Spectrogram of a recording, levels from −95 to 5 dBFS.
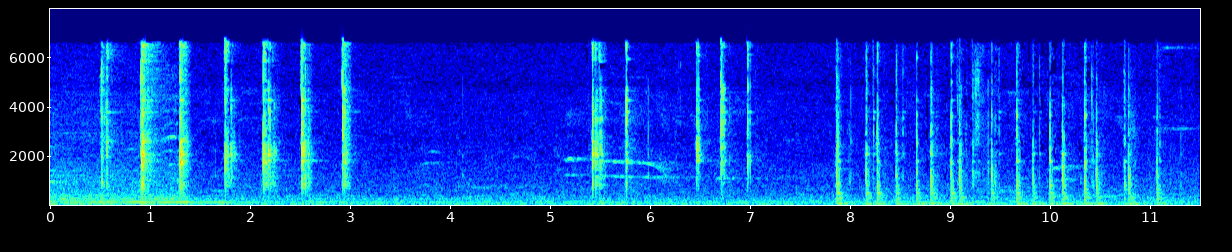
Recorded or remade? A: recorded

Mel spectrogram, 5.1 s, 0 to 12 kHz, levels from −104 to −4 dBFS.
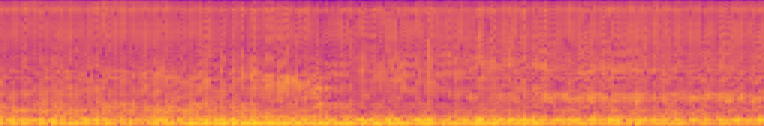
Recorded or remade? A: remade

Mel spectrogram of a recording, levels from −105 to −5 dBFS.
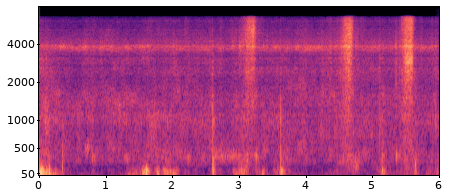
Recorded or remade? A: remade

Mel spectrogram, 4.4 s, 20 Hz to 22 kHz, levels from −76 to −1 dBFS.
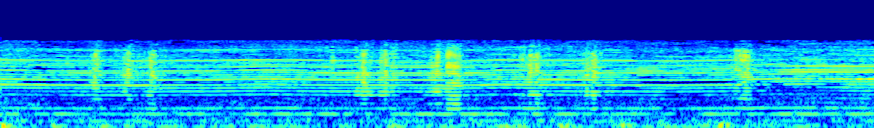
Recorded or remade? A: recorded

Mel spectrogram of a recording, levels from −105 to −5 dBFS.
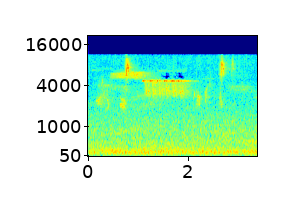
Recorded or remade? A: recorded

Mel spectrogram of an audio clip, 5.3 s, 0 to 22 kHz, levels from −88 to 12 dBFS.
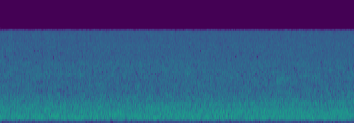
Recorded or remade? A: recorded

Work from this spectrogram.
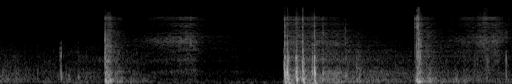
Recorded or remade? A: remade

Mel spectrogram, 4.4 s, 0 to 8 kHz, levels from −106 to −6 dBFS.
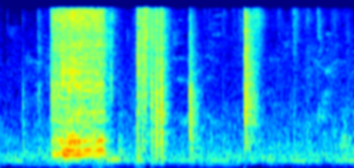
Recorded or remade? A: recorded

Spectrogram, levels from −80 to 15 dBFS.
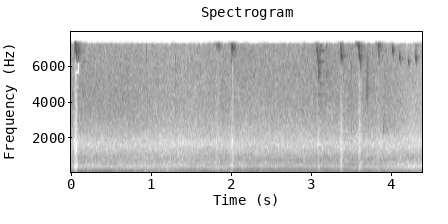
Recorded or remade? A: recorded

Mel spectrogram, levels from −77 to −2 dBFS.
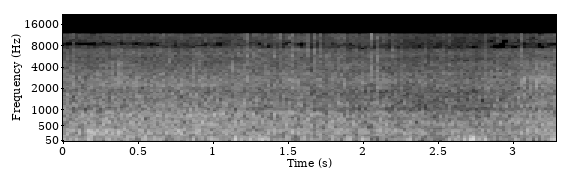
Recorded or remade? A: remade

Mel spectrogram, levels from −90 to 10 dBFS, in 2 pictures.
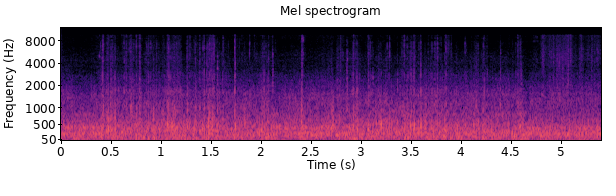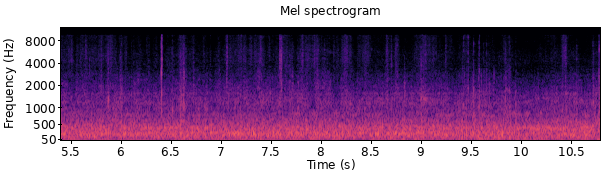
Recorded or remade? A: remade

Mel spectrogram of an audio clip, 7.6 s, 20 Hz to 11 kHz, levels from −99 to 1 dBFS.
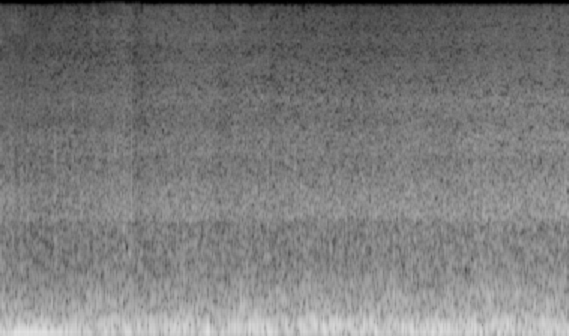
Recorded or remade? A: recorded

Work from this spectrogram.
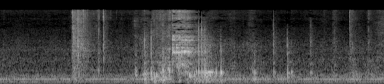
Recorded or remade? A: recorded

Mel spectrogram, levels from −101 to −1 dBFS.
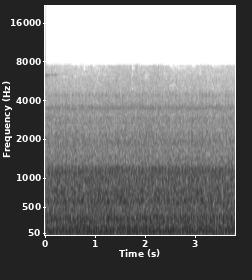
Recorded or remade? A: recorded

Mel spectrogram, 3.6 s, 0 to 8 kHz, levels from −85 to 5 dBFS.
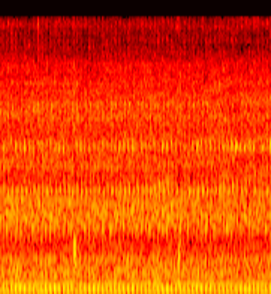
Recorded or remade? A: recorded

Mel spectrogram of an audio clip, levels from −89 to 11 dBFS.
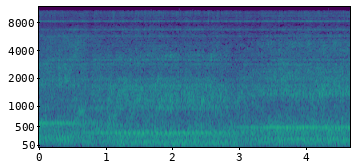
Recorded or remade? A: remade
